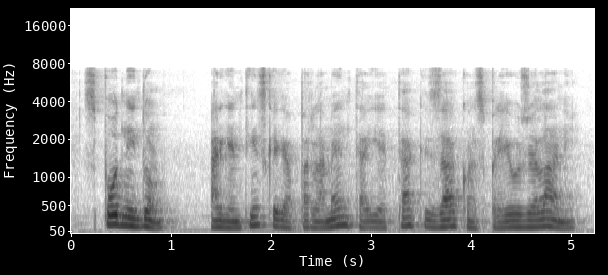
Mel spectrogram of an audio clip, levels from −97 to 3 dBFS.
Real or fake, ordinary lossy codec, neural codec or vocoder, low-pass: real; none; none; 7.2 kHz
